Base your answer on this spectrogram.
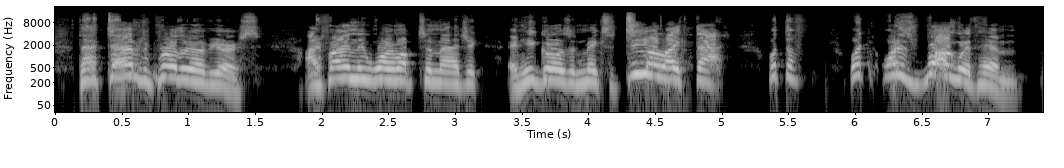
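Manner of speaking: furious, loud, high-pitched ranting yell. A father stomping back and forth in a room speaks to his child, angry yelling. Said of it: "Sorry for yelling".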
